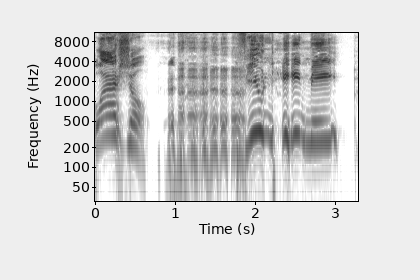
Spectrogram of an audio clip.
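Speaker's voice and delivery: high, loud yell with laughter. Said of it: "Could you imagine yelling".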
